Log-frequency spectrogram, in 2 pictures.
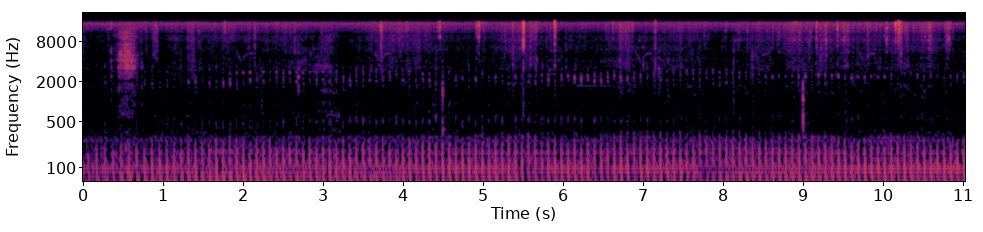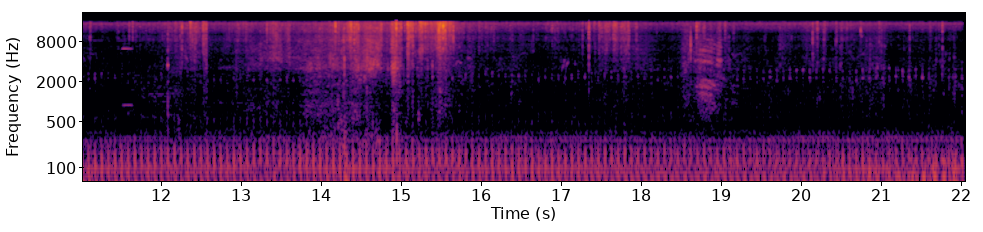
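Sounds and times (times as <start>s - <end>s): engine idling: 0.0s - 22.0s
faint clicks and crackles: 0.1s - 22.0s.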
